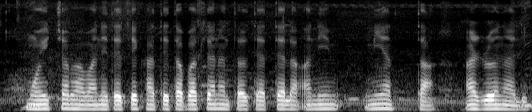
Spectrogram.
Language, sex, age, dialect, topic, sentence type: Marathi, male, 18-24, Standard Marathi, banking, statement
